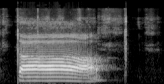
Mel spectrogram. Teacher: زبان کی نوک اوپر والے دانتوں کی جڑوں سے لگے گی تو تا پڑھا جائے گا، ٹھیک ہے، لیکن زبان اوپر کی طرف نہیں اٹھے گی۔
